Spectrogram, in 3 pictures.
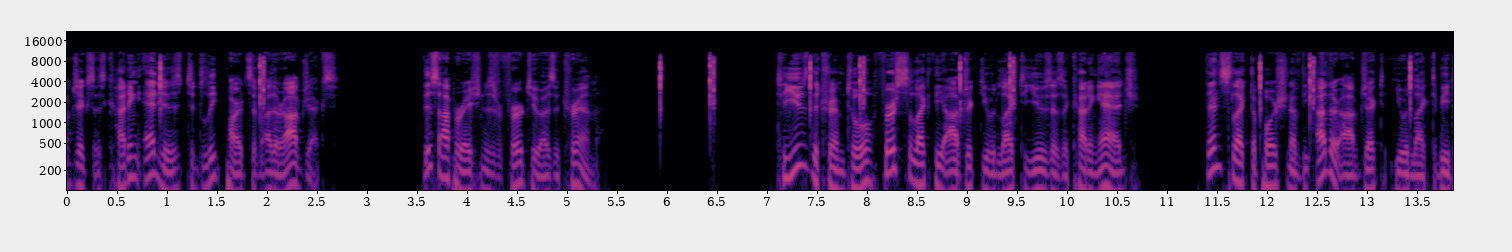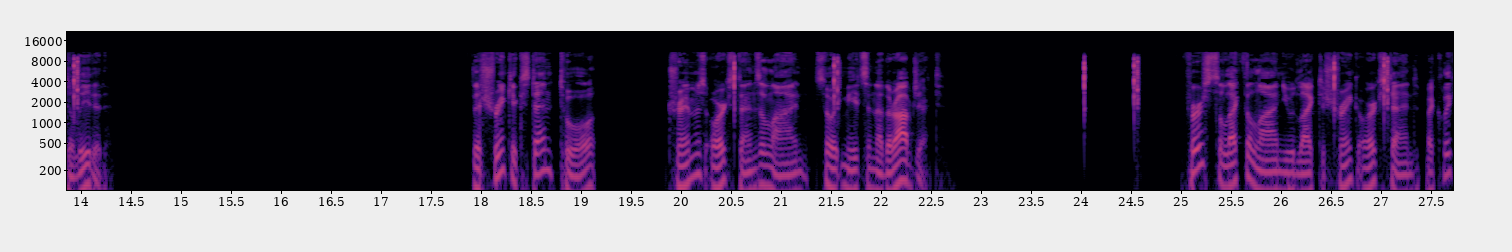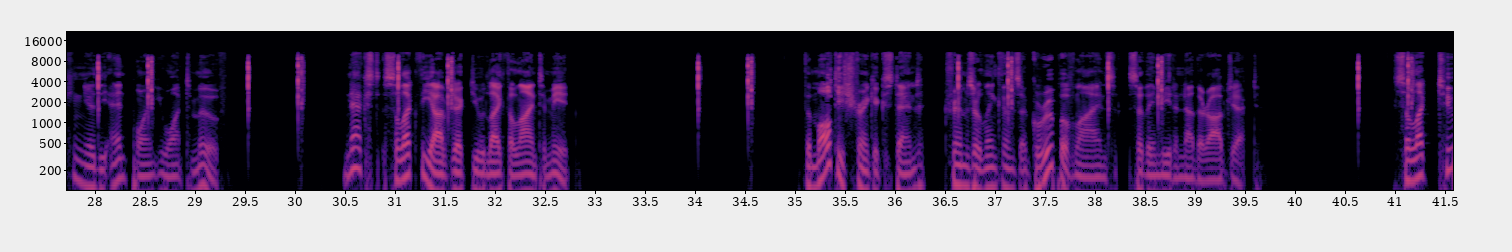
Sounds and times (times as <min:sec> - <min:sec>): Speech: 0:00.0 - 0:02.8, 0:03.6 - 0:05.4, 0:07.1 - 0:10.8, 0:11.4 - 0:14.4, 0:17.9 - 0:19.2, 0:19.9 - 0:22.7, 0:25.0 - 0:29.4, 0:30.5 - 0:32.8, 0:35.1 - 0:39.7, 0:41.0 - 0:41.5.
